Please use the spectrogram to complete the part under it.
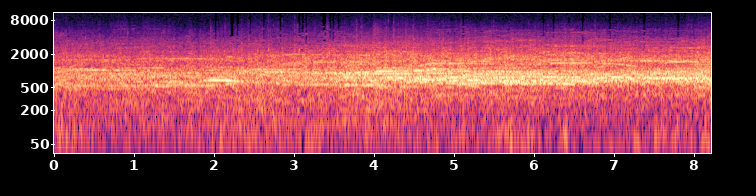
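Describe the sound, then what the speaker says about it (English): A large crowd cheers and surges across Whitehall outside Downing Street in 1997 to greet Tony Blair's car, with police holding them back; a dense, sustained roar of cheering and clapping that swells louder midway and stays steady. "a big crowd surging across Whitehall to his car, with the police trying to hold them back"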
